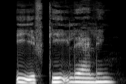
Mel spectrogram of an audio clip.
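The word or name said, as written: efg-lærling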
